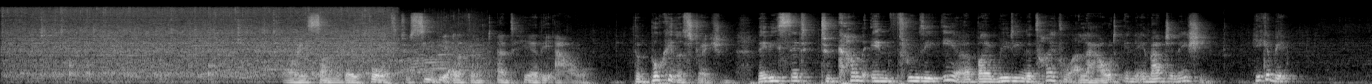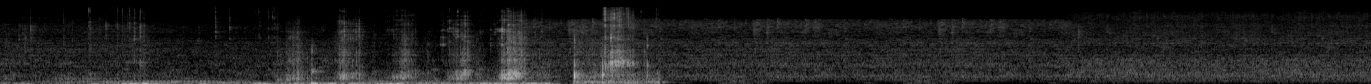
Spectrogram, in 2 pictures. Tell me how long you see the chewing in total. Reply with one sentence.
You can hear the chewing for 7 seconds altogether.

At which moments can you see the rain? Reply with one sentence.
The rain can be heard from 0.0 to 27.4 s.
